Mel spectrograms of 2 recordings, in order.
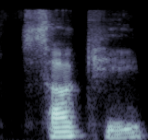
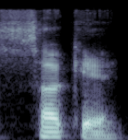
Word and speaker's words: sake: Of course, food is needed, but I think sake, Japanese sake, foreign people call sake, but the right pronunciation is sake.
